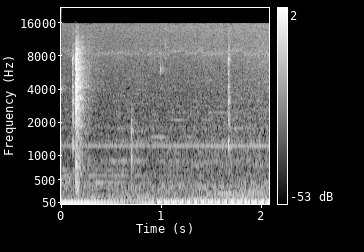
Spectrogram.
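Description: Quiet room with faint, evenly spaced ticking and one sharper click just after the start, over a faint steady hum.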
